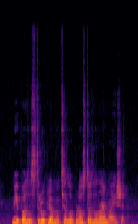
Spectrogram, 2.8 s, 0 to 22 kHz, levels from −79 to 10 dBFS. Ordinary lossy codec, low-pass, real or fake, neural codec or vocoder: none; 19.8 kHz; real; none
